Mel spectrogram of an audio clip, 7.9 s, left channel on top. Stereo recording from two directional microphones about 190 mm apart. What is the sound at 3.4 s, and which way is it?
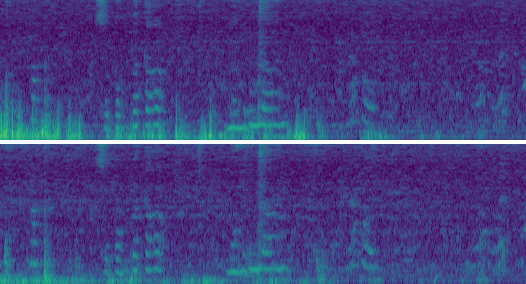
Music, 45° left (ahead or behind).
